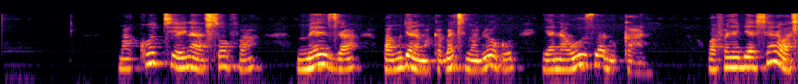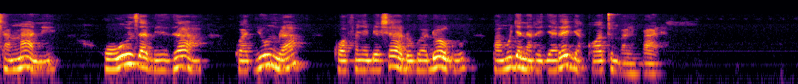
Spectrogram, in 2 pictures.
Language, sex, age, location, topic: Swahili, female, 25-35, Dar es Salaam, finance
